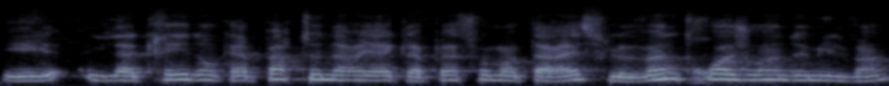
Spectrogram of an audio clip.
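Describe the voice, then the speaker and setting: Against a quiet background, a man talks fairly quickly in a high voice with a dark, mellow tone and ordinary pitch variation. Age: 50s. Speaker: MLM network leader. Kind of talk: sales pitch.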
